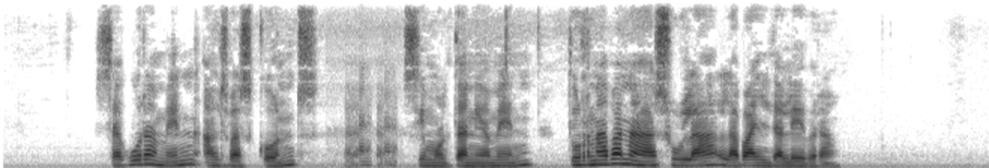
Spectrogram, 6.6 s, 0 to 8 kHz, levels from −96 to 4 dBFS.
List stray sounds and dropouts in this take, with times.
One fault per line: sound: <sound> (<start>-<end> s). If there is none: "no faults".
sound: laugh (2.3-2.7 s)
